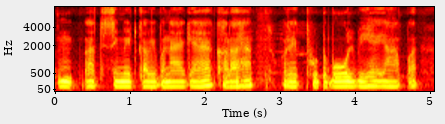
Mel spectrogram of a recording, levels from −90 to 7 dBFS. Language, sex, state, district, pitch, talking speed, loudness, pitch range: Hindi, male, Jharkhand, Ranchi, 125 Hz, 200 wpm, -17 LUFS, 120-125 Hz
